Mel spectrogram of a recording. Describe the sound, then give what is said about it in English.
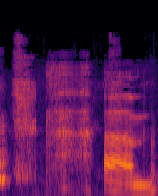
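Heavy, labored breathing from someone who has just carried a bunch of boxes: two loud, rushing breaths followed by a voiced, groaning exhale, like someone winded and catching their breath. “I just carry a bunch of boxes. No, I know. you're breathing very heavily.”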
